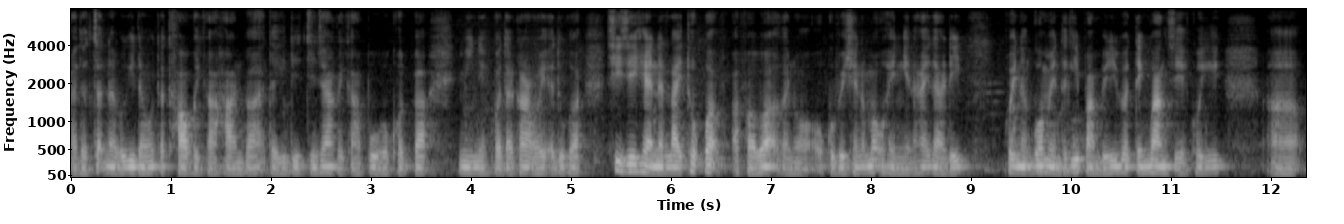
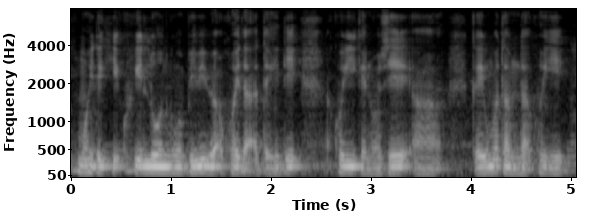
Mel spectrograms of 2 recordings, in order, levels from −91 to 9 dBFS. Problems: background sounds at intervals, background conversations at intervals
